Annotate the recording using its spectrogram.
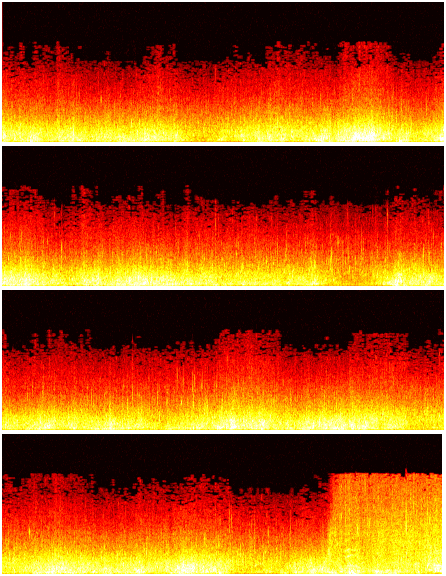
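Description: Water swishes and bubbles in muffled bursts as a swimmer strokes underwater.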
